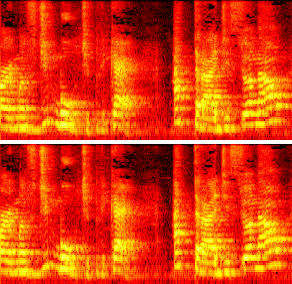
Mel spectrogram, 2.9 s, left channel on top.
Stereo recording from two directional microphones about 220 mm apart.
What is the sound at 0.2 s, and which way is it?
Speech, 15° right (ahead or behind).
